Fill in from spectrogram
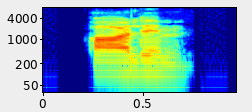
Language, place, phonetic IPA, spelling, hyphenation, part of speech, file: Azerbaijani, Baku, [ɑːˈlim], alim, a‧lim, noun, LL-Q9292 (aze)-alim.wav
- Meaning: 1. scholar, scientist 2. a learned person, adept, erudite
